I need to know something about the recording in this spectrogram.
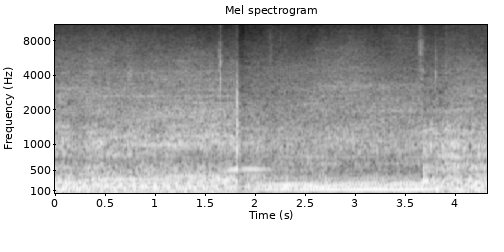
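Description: Drain jetter's engine running steadily while the high-pressure jetting hose works up a blocked pipe. Its note breaks off briefly about two seconds in and then picks up again.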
